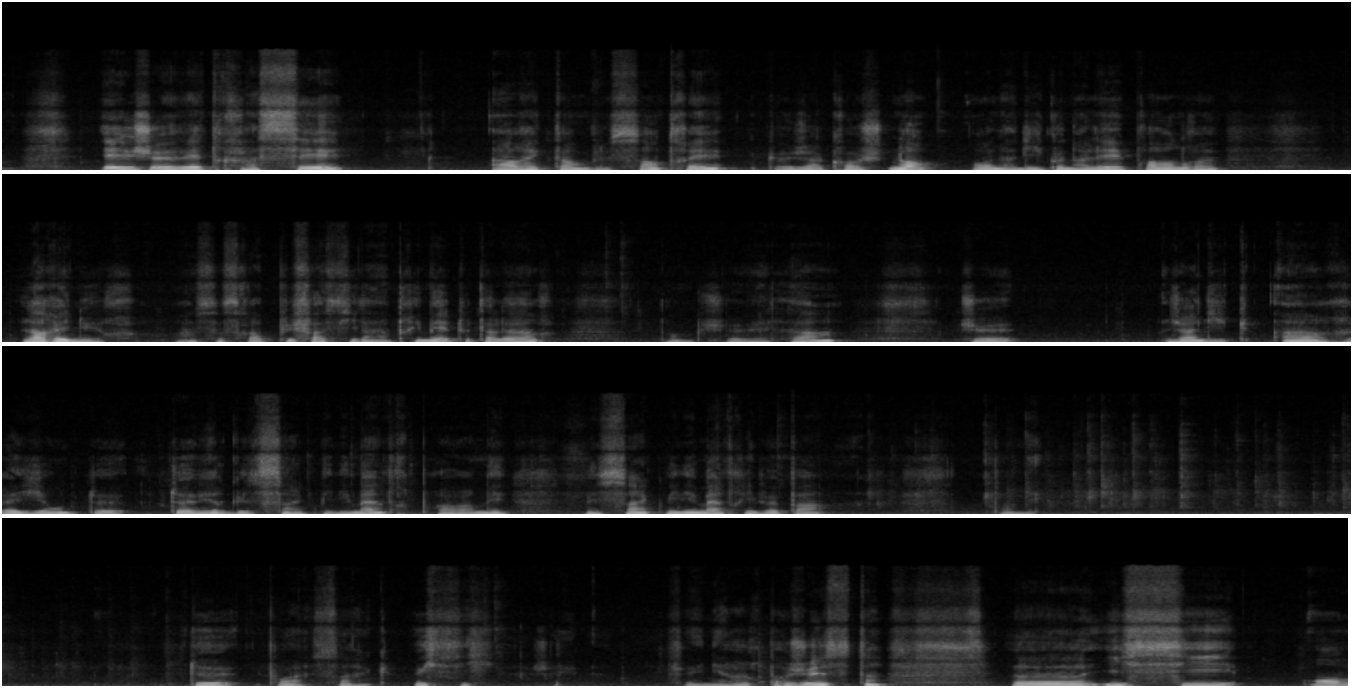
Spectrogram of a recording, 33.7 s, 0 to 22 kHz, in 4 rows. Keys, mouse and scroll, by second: 4.0 click, 8.4 click, 11.3 click, 12.9 click, 13.8 right click, 15.4 click, 17.2 click, 18.5-19.3 typing, 21.0 click, 21.9 click, 23.6 click, 24.7 click, 26.4-27.3 typing, 28.7 scroll up 1, 29.1 right click, 29.5 typing, 32.6 click.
